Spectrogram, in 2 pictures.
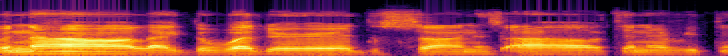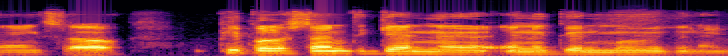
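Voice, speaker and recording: Talking very fast, a man uses a fairly low pitch and fairly even intonation. His sound is dry and close, with no echo. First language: French. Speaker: model and musician. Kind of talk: casual interview chat. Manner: repetitive, halting with fillers.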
